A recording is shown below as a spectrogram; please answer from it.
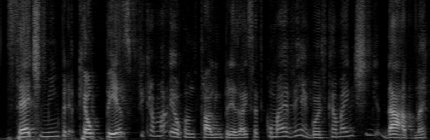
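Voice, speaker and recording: Podcast guest: hoarse woman, emphatic and repetitive storyteller, set a little back from the mic. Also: mid-range voice, expressive, very fast, recorded from a distance. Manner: emphatic, repeats phrases for effect. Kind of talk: emotional personal storytelling.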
